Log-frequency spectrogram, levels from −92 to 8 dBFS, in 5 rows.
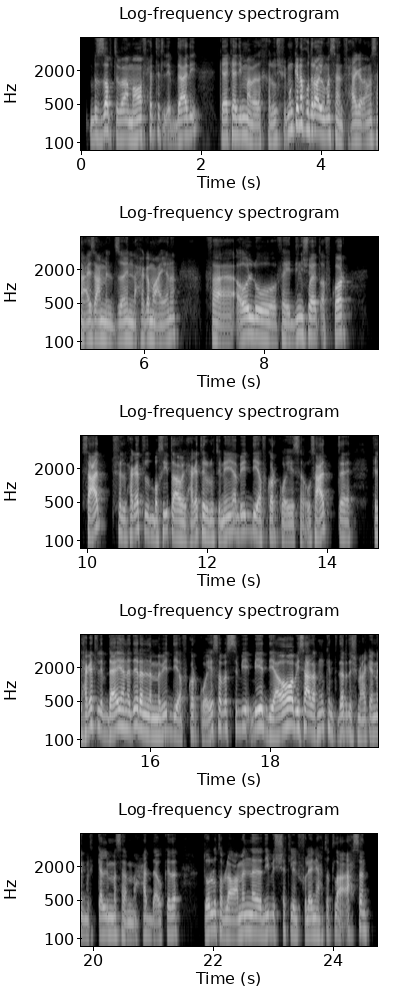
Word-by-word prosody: بالضبط 135 +4 +1
بقى، 125 0 +1
ما 120 - +1
هو - - +4
في 140 0 -14
حِتّة 155 -1 -8
الإبداع 130 +2 +1
دي، 145 +2 -5 0.3
كده، 130 - +3
كده 140 +2 +1
دي 140 - -2
ما 140 -4 +1
بادَخّلوش 110 +3 -4
فيه، 130 - -12
ممكن 185 +6 +3
آخُد 180 -6 +4
رأيه 155 -3 +6
مثلًا 135 -4 -2
في 100 - -19
حاجة، 110 +2 +1
أبقى 105 +1 -5
مثلًا 125 0 -3
عايز 115 +2 -2
أعمل 115 -4 -1
design 110 - -10
لحاجة 115 0 -3
معيّنة، 115 +3 -2 0.5
فأقول 110 +5 +1
له 120 -5 +2
فيدِّيني 110 +5 -4
شوية 135 -1 0
أفكار. 145 +1 -1 0.5
ساعات - - +5
في - - -11
الحاجات 135 +7 -1
البسيطة 125 +2 -2
أو 115 - +4
الحاجات 110 +6 -2
الروتينية، 120 +1 -2
بيدّي 145 0 -2
أفكار 120 +1 -3
كويسة 105 -4 -7
وساعات - - +2 0.6
في 130 - -6
الحاجات 185 +8 +2
الإبداعية 155 +2 +5
نادرًا 165 +1 +3
لمَّا 125 -4 +2
بيدّي 140 0 -2
أفكار 140 - -6
كويسة، 150 +4 -3
بس 165 0 -4
بي 170 +1 -4
بيدّي، 170 -7 +3
يعني 125 -1 +5
هو 185 +4 +10
بيساعدك 165 -5 +4
ممكن 155 0 -6
تدردش 135 -2 -4
معاه 115 -1 -2
كإنّك 130 +1 -3
بتتكلِّم 120 +2 -5
مثلًا 120 -2 -6
مع 100 0 -9
حد 115 -2 -8
أو 100 0 -5
كده، 130 +3 -5 0.4
تقول 130 +2 -1
له 145 - -1
طَب 140 -5 -7
لو 110 -1 +1
عملنا 130 +3 0
دي 125 +2 -4
بالشكل 135 0 -11
الفُلاني 115 0 -4
هتطلع 125 +3 -4
أحسن؟ 150 -3 -6
130 Hz, 185 wpm, -24 LUFS, 115-145 Hz, 0.6 s, هو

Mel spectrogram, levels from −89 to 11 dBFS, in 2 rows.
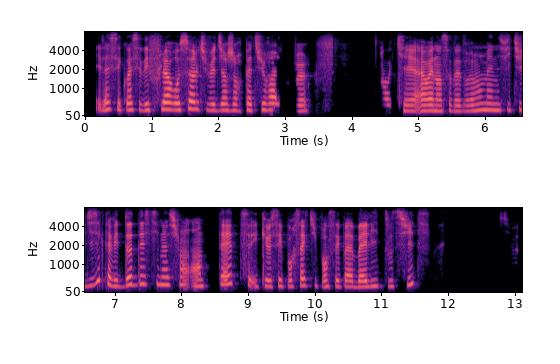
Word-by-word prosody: Et - - -8
là 250 - +1
c'est 255 - -5
quoi? 235 0 +2
C'est 230 -1 -7
des 225 +2 0
fleurs 250 +1 +4
au 235 - +4
sol, 260 +2 +4
tu 245 -4 -1
veux 215 0 +2
dire 220 +1 0
genre 215 -1 -1
pâturage 230 +1 +1 0.3
un 195 0 0
peu? - - -20 1.1
OK, 210 0 -8 0.2
ah 200 +1 +4
ouais 205 0 +7
non 195 0 +2
ça 205 +1 -9
doit 195 0 -2
être 190 - -7
vraiment 205 +4 -3
magnifique. 225 -1 -3
Tu 240 - -3
disais 255 - -1
que - - -19
tu 290 - +2
avais 225 -4 +1
d'autres 265 +7 +3
destinations 275 -2 -1
en 225 - 0 0.2
tête 310 +2 +2
et - - -4
que 215 0 0
c'est 225 +1 -4
pour 215 +1 -6
ça 245 - +4
que - - -18
tu 240 0 -8
pensais 215 +1 -3
pas 210 0 +2
à 200 - +2
Bali 205 +3 +3
tout 215 -1 -10
de 210 - -22
suite? 290 +8 -4 1.1
Tu - - -24
veux 425 - -28
225 Hz, 230 wpm, -23 LUFS, 210-250 Hz, 1.1 s, ouais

